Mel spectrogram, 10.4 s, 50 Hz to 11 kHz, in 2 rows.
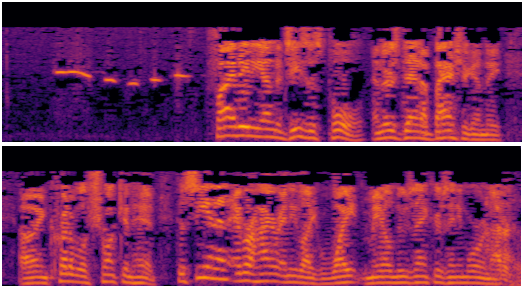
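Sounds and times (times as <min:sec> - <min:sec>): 
person whistling a cheerful tune: 0:00.5 - 0:02.0
speech: 0:02.1 - 0:10.3.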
